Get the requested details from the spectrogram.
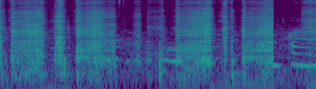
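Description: Wet cloth is scrubbed hard against a wooden board in rhythmic strokes.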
